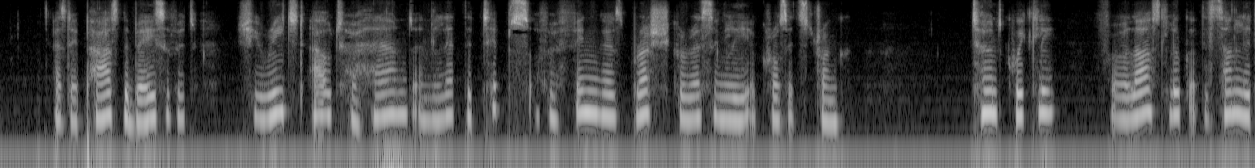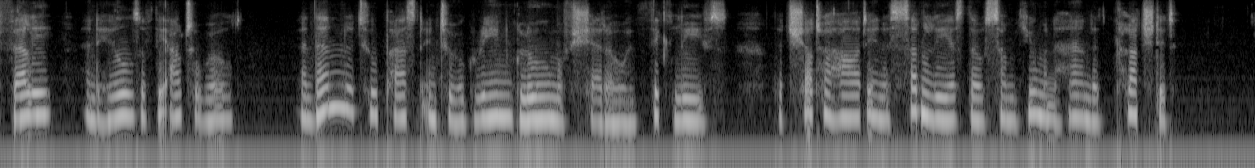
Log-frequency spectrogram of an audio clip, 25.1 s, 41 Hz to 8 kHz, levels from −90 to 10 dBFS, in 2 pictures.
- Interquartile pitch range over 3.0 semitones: No, average, 2.7 semitones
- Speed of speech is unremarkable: Yes, average, 165 wpm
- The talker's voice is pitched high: Yes, high, 200 Hz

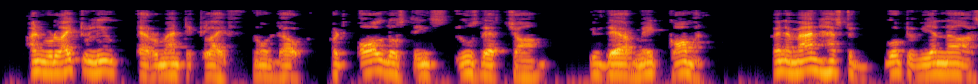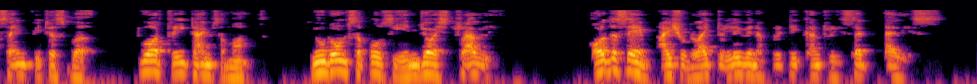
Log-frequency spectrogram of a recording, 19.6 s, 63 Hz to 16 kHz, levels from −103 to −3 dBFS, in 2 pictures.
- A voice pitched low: Yes, low, 125 Hz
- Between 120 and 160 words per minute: No, average, 180 wpm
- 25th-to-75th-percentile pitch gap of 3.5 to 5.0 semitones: Yes, average, 4.0 semitones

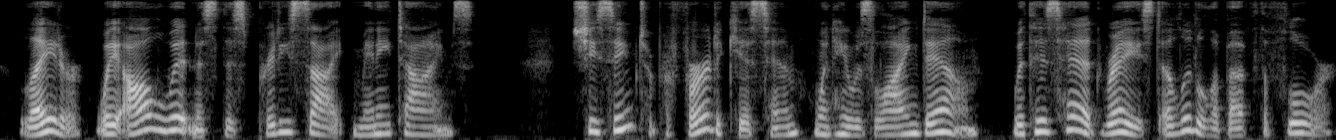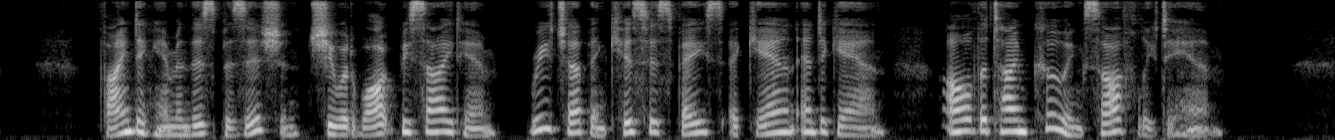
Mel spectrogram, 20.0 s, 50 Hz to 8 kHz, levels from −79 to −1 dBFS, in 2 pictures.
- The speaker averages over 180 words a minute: No, average, 170 wpm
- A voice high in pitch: Yes, high, 210 Hz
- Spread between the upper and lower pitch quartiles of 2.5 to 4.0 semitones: No, average, 5.3 semitones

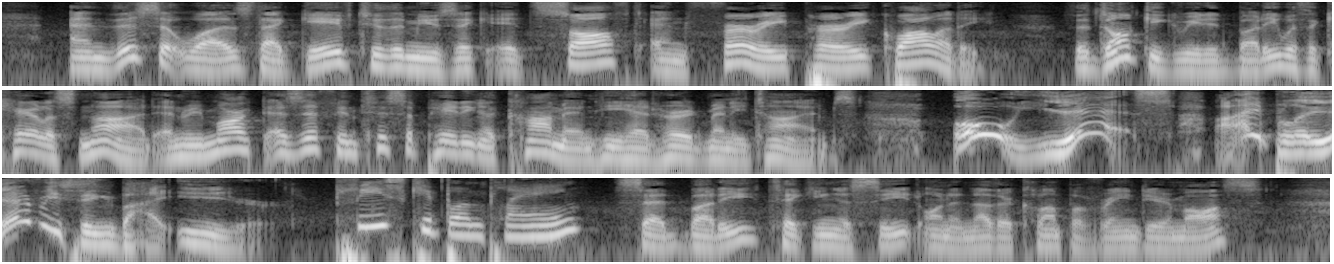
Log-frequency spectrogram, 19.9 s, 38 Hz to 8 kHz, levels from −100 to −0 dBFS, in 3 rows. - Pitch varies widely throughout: Yes, wide, 7.8 semitones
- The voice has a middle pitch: No, low, 120 Hz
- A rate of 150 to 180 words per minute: Yes, average, 170 wpm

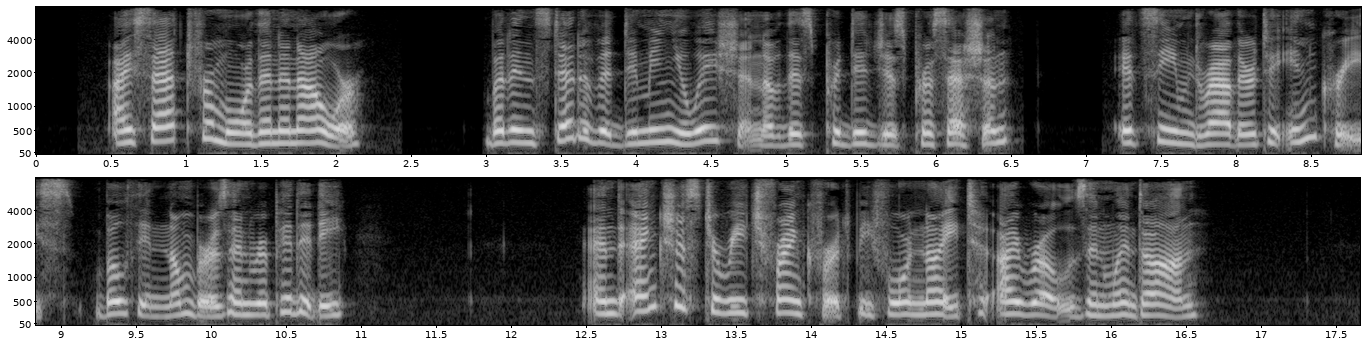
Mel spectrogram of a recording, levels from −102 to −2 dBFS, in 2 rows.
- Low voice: No, high, 245 Hz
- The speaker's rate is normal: No, slow, 130 wpm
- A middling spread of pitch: Yes, average, 3.5 semitones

